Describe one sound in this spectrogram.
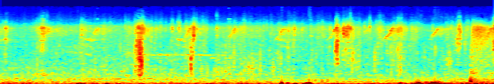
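Dry leaves rustle and crackle under a monkey's footsteps.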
